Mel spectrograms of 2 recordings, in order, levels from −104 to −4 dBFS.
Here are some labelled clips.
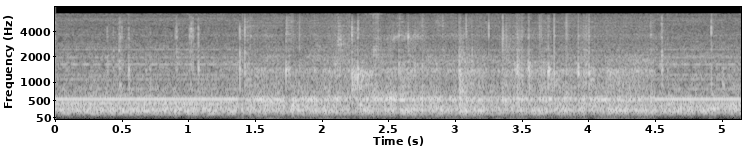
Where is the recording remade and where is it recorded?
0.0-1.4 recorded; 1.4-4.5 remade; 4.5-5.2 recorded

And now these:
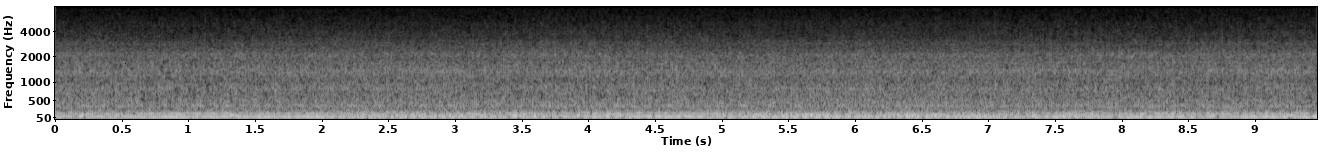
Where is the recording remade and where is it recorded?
0.0-2.0 remade; 2.0-3.0 recorded; 3.0-5.1 remade; 5.1-7.1 recorded; 7.1-9.5 remade

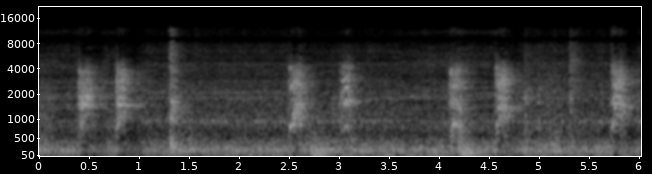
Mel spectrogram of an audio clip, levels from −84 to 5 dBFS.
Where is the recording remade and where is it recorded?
0.0-0.8 remade; 0.8-3.6 recorded; 3.6-4.6 remade; 4.6-6.0 recorded

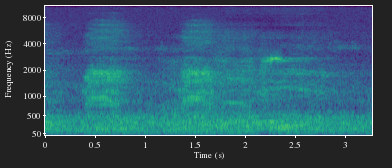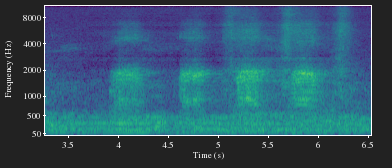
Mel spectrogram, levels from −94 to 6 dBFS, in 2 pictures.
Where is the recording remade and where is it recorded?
0.0-1.8 recorded; 1.8-2.8 remade; 2.8-3.7 recorded; 3.7-6.1 remade; 6.1-6.5 recorded

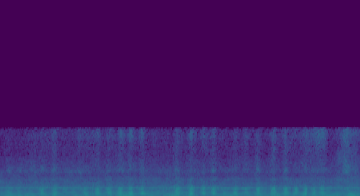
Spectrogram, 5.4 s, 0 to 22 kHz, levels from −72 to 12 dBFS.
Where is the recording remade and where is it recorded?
0.0-5.4 remade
